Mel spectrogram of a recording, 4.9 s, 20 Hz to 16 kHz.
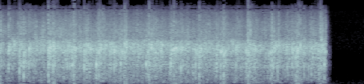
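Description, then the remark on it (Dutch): Sustained, dense applause from a crowd in a council chamber for all 18 council members, steady and fairly loud with many overlapping claps, continuing for about four seconds before stopping abruptly. “Dames en heren, ik vraag u nog vanavond voor een laatste keer namens mij een hartelijk applaus voor alle 18 raadsleden.”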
